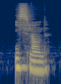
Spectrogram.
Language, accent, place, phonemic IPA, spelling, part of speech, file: French, France, Paris, /i.slɑ̃d/, Islande, proper noun, LL-Q150 (fra)-Islande.wav
- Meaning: Iceland (an island and country in the North Atlantic Ocean in Europe)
